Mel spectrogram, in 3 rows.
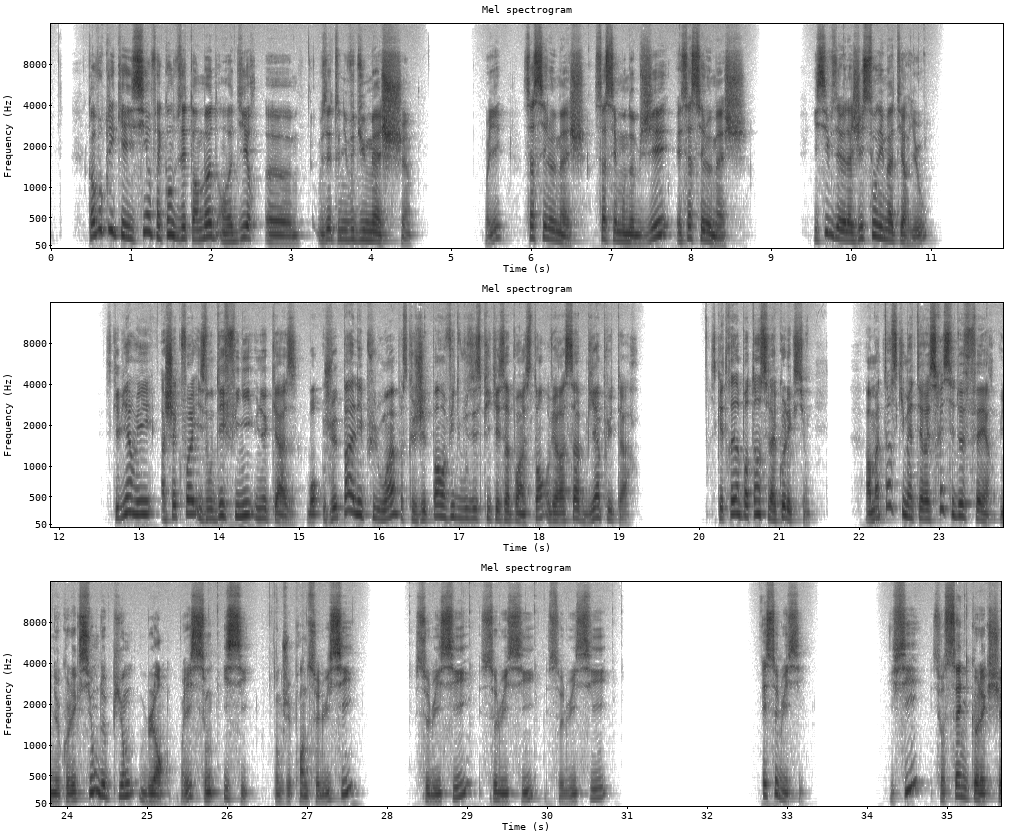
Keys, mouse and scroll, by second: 23.2 middle click, 25.9 click.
